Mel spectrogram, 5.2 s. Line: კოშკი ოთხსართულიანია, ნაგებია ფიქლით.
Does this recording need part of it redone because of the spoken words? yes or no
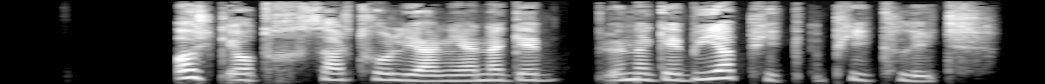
no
